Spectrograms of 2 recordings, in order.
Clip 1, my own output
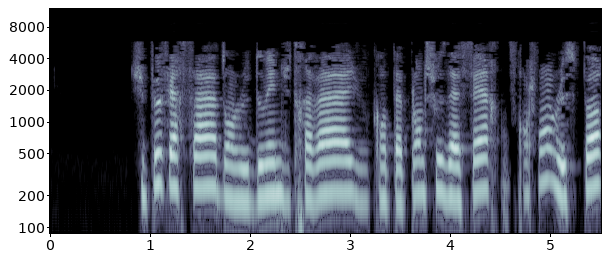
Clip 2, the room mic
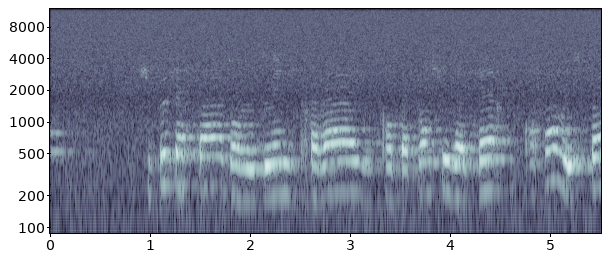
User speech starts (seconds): none

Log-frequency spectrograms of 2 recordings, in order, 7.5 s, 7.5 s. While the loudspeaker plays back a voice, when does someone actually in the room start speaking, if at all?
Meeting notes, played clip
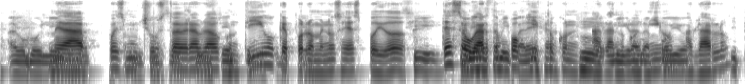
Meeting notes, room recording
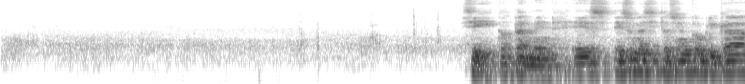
5 s

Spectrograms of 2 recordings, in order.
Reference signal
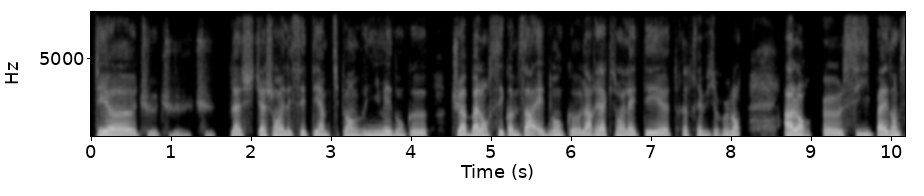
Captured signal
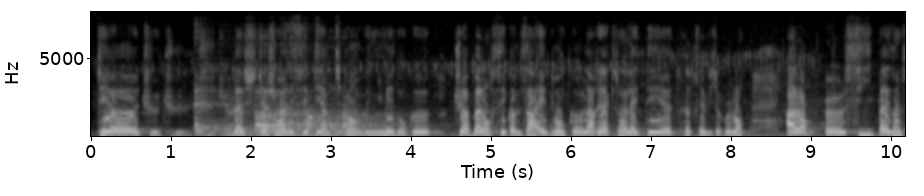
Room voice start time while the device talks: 1 s

